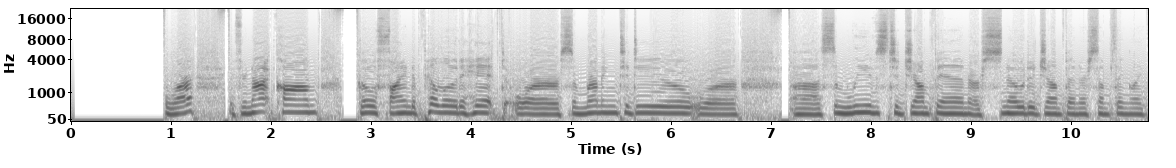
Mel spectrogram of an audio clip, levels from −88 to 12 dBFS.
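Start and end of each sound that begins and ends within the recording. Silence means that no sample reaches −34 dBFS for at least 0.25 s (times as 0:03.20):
0:00.95–0:01.21
0:01.60–0:02.44
0:02.88–0:06.66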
